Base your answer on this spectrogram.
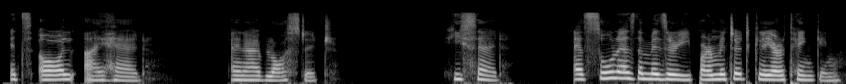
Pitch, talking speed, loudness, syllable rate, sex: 220 Hz, 130 wpm, -18 LUFS, 4.3 syllables/s, female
